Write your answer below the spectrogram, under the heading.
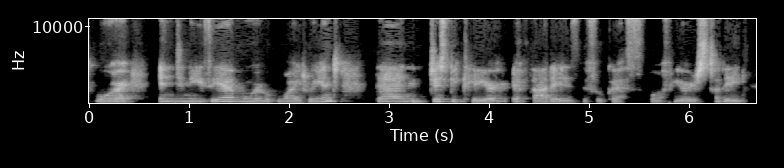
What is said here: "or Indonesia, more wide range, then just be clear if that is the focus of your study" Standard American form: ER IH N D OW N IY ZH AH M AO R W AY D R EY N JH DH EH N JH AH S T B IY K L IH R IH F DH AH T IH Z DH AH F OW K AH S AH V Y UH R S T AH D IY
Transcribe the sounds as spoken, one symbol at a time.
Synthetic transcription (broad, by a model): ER IH N D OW N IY Z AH M AO R W AY D R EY N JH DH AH N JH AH S B IY K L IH R IH F DH AH T IH Z DH AH F OW K AH S AH V Y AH R S T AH D IY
